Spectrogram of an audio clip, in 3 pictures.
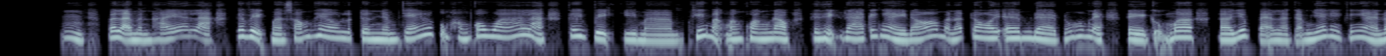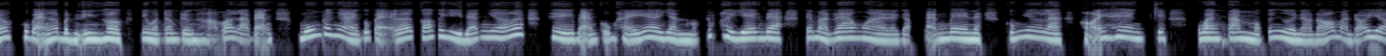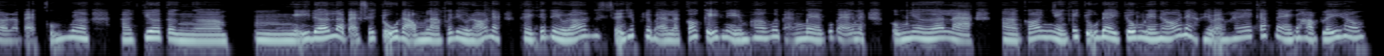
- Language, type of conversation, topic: Vietnamese, advice, Làm thế nào để tôi thoát khỏi lịch trình hằng ngày nhàm chán và thay đổi thói quen sống?
- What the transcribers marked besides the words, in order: tapping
